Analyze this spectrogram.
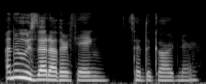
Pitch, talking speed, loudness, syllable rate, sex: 210 Hz, 230 wpm, -16 LUFS, 6.1 syllables/s, female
